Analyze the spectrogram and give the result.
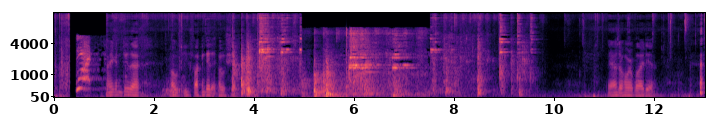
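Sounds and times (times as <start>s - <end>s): cans and bottles clattering on floor: 3.5s - 9.8s.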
